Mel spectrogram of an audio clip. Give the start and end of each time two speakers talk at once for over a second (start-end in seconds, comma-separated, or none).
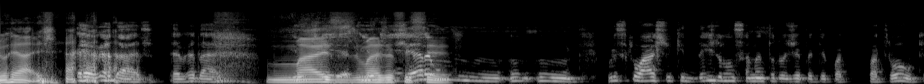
2.8-4.7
